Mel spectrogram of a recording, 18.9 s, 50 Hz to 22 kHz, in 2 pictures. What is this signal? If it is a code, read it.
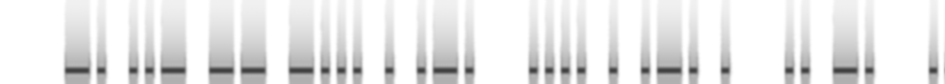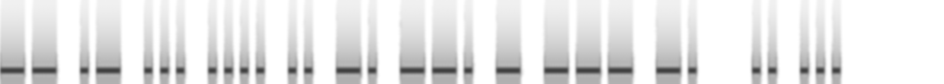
Morse code, heard as a keyed tone, about 15 wpm, 700 Hz. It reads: NUMBER HERE IN WASHINGTON IS
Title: Sets of 5 Words Encore2 15wpm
